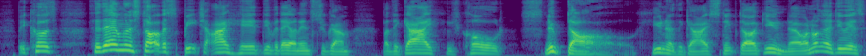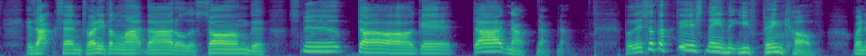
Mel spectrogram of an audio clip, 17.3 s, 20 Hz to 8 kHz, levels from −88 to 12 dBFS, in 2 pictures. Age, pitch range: 20-39, 125-185 Hz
